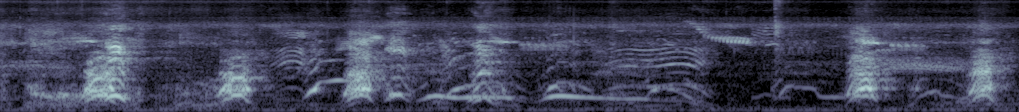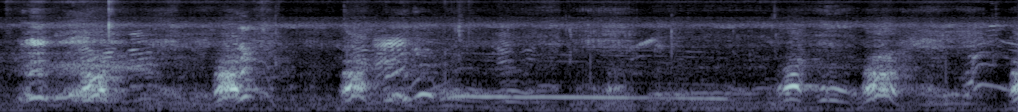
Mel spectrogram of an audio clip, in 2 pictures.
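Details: Village dogs fighting in two groups give scattered sharp barks and yelps, about one to two per second, interspersed with drawn-out whines and a brief squealing cry.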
